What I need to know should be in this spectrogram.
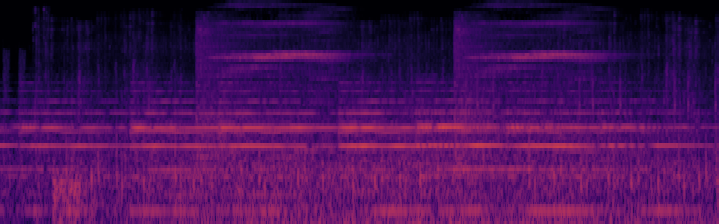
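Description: Armored footsteps clank across a stone floor.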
